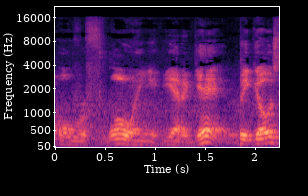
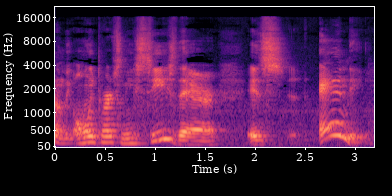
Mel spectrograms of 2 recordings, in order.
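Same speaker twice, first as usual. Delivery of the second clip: ordinary talk, nothing marked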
